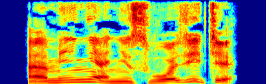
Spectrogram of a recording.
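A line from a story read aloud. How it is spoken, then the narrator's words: Nasty-voiced question. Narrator (Russian): противным голосом осведомился Гоша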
